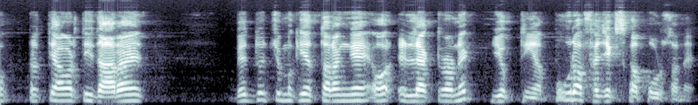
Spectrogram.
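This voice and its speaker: Male exam tutor with a notably high voice, instructional and repetitive, informal delivery, on a dull low-fidelity recording. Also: a little mellow. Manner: instructional, repeats points and checks in often. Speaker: exam coaching teacher. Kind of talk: informal syllabus walkthrough, reading out topic lists.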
